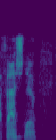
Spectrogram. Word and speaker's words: Fashanu: I, I Olu or yeah, Fashanu Gotta make sure we say that right now because we keep saying wrong for so long.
